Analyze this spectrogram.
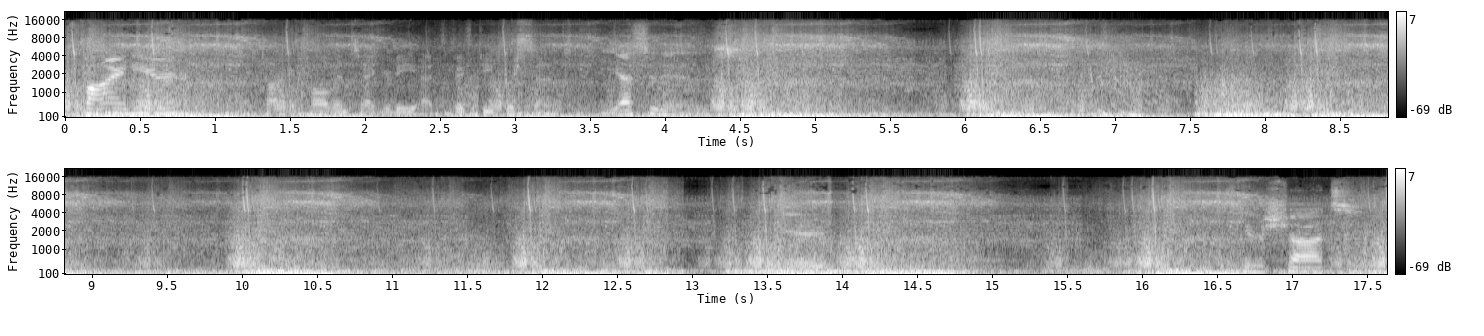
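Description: A low rumbling roar of blasts pulses again and again.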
